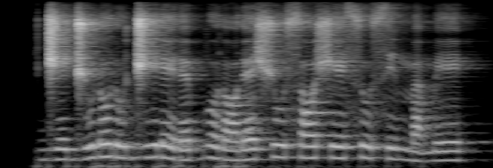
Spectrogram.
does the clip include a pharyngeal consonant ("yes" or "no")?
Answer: no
